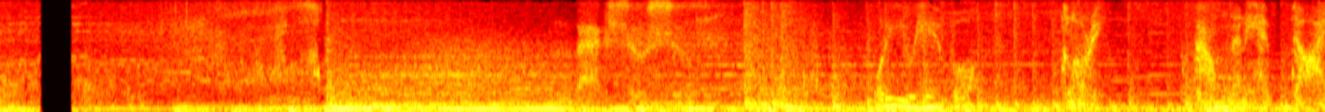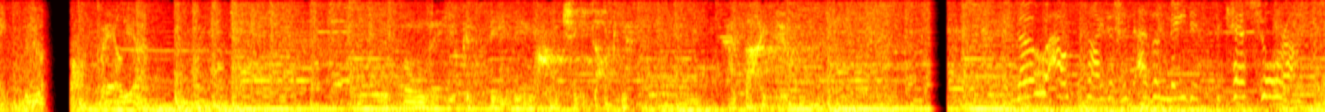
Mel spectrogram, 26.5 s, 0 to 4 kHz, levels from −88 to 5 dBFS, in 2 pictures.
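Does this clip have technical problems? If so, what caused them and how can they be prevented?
Yes. At 0.40–0.74, 13.67–13.97 and 22.54–22.74 s the last sound drags on as a fading buzz, then silence, before resuming. This is likely a call audio freeze: delayed packets drained the jitter buffer. Prevent it with a steadier, less congested network path.

At 6.50–8.73, 9.18–9.85 and 18.12–20.62 s the audio runs hurried at unchanged pitch, at 111%, 105% and 112% speed. This is jitter buffer speed-up: the receiver trimmed tiny pitch-period slices to shed excess buffered delay. Prevent it by reducing jitter so packets don't arrive in bursts.

The G.711 A-law call path leaves nothing above 4 kHz.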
